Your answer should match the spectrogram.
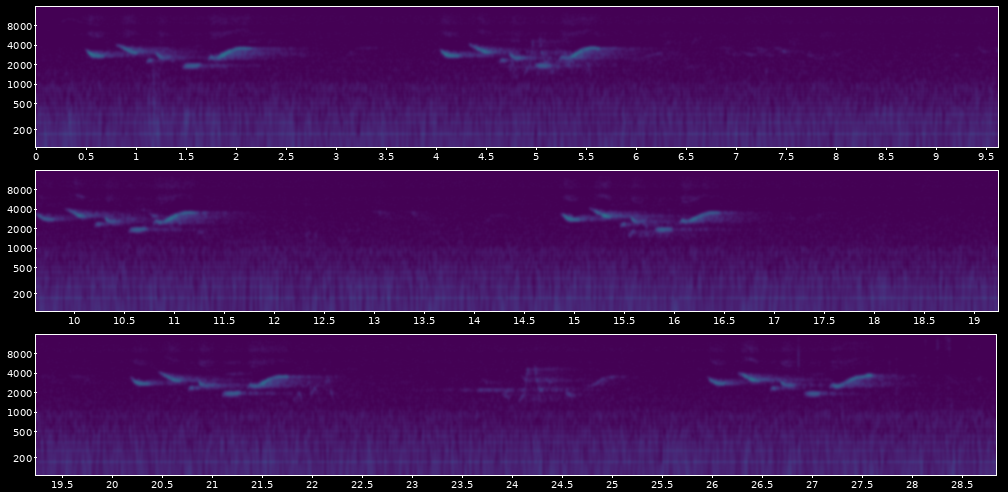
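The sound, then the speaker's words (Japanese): A Japanese grosbeak, a stocky finch with a large yellow bill, sings clear, fluting whistled phrases, repeated about every five seconds with short pauses between, against a faint hiss of background noise. “えー、これがイカールという鳥です。”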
